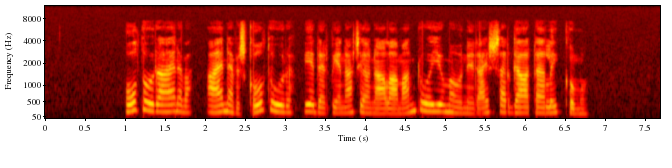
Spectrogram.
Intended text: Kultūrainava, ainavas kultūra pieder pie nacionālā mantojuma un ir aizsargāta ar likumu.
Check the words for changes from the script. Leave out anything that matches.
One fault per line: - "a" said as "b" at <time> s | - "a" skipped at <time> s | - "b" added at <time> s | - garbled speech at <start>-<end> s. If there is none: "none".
none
